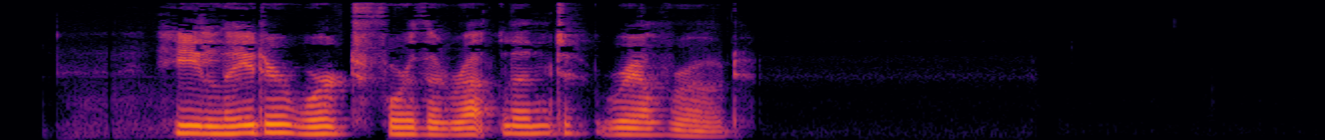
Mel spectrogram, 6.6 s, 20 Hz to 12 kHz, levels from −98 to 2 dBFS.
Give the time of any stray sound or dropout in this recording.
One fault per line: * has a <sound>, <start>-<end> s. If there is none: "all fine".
all fine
